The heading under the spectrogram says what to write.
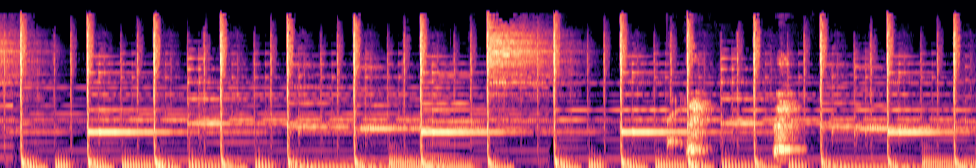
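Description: A dog barks over and over in a quick, steady rhythm, loud, with a droning tonal background running underneath the whole time.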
